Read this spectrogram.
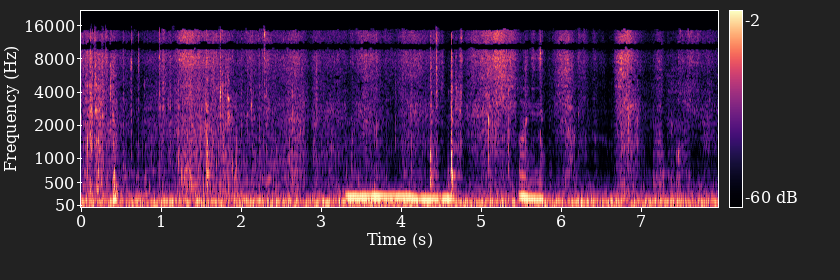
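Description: Paper stickers rustle and tap against a table.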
